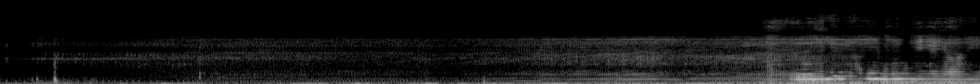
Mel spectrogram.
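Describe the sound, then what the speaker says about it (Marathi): A Suzuki SX250 motorcycle sets off on a ride, its steady engine drone building and rising in pitch toward the end as it accelerates, heard close with road and wind noise. "बसलेला आहे सुझुकी SX250 आणि माझी गाडी आहे विशालाकडे. सो आता निघूयात आपण हळूहळू."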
